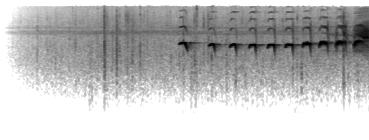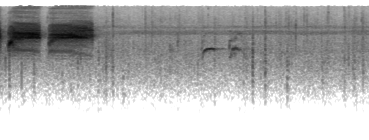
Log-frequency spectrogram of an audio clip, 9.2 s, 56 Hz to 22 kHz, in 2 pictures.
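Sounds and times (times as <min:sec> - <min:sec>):
steady high hiss: 0:00.1 - 0:09.2
Guianan warbling antbird song: 0:02.2 - 0:05.8.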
